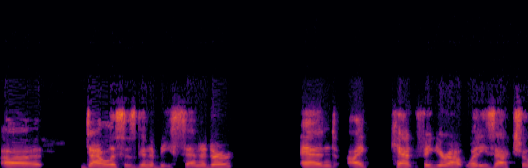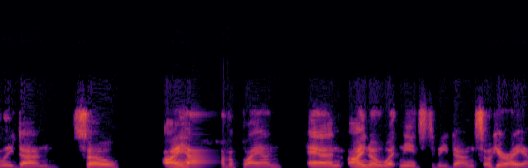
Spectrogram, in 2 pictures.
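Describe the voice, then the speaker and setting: At a fairly slow pace, the voice holds fairly even intonation. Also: woman. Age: 60s. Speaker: political candidate. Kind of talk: interview answers. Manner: hesitant, with fillers.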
